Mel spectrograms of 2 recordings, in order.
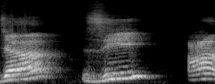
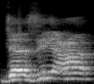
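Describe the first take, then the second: First: It is said slowly, syllable by syllable. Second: It is said quickly, syllables run together. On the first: "मेरे साथ मश्क करें" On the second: "अब थोड़ा स्पीड में बोले"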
